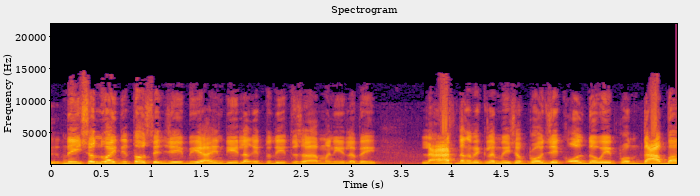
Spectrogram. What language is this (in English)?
Filipino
